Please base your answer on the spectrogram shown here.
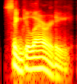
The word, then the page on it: singularity: American English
